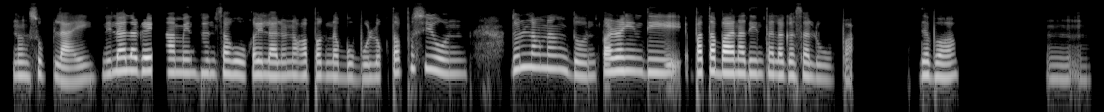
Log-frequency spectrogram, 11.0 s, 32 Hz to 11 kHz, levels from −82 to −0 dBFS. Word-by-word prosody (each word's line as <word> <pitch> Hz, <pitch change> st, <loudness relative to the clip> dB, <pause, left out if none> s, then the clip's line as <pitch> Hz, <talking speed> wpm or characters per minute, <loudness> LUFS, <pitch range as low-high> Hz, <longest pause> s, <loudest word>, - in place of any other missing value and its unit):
ng 215 Hz, -1 st, -3 dB
supply, 185 Hz, -4 st, -2 dB
nilalagay 275 Hz, +2 st, +4 dB, 0.2 s
namin 250 Hz, -1 st, -1 dB
dun 240 Hz, -1 st, -5 dB
sa 235 Hz, 0 st, 0 dB
hukay 225 Hz, 0 st, 0 dB
lalo 215 Hz, -1 st, 0 dB
na 220 Hz, 0 st, -4 dB
kapag 215 Hz, -1 st, -2 dB
nabubulok, 195 Hz, -1 st, -6 dB
tapos 260 Hz, +7 st, -3 dB
yun, 250 Hz, -6 st, -2 dB, 0.5 s
dun 315 Hz, +3 st, +1 dB
lang 330 Hz, -1 st, +1 dB
ng 310 Hz, -1 st, -1 dB
dun 215 Hz, -3 st, -4 dB
para 275 Hz, +1 st, +5 dB
hindi 255 Hz, -2 st, -1 dB, 0.2 s
pataba 250 Hz, -1 st, +7 dB
na 240 Hz, -, +3 dB
din 235 Hz, 0 st, -2 dB
talaga 225 Hz, -2 st, -1 dB
sa 215 Hz, 0 st, -1 dB
lupa, 185 Hz, -4 st, -8 dB, 0.6 s
'di 220 Hz, 0 st, -1 dB
ba? 200 Hz, 0 st, -1 dB, 0.9 s
Mm. 180 Hz, -1 st, -15 dB
225 Hz, 150 wpm, -23 LUFS, 205-255 Hz, 0.9 s, pataba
